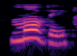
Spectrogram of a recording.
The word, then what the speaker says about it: mauvais: Alors, بالنسبة للموفي فنكتبها بS في آخر الكلمة ولكن لا ننطقها. نقول c'est tout à fait mauvais.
